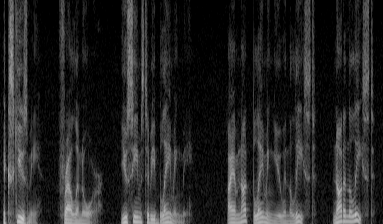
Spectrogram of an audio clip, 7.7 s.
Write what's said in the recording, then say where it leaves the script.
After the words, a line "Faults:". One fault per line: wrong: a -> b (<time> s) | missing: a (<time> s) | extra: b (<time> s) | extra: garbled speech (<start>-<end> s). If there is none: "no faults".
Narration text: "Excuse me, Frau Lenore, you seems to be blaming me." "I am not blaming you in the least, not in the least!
"Excuse me, Frau Lenore, you seems to be blaming me." "I am not blaming you in the least, not in the least!
Faults:
no faults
